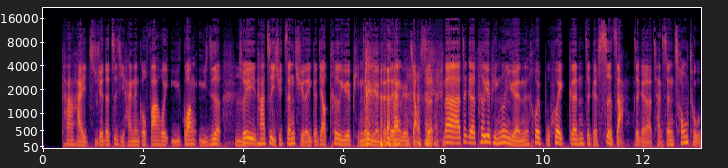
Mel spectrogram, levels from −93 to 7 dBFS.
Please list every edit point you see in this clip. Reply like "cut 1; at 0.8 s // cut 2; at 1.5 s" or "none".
cut 1; at 8.0 s // cut 2; at 11.8 s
